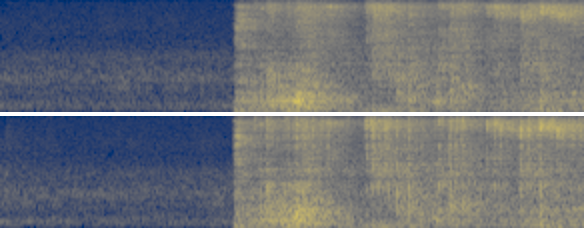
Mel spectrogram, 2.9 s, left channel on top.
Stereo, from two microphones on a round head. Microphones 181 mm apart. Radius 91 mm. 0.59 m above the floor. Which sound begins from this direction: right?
Crumpling, at 1.2 s.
